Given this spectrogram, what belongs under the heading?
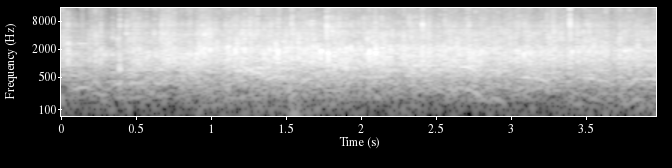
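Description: A school end-of-year show audience applauds the dancers, a thick, continuous roar of clapping that swells after a brief start and stays loud and steady throughout.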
